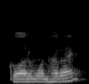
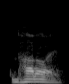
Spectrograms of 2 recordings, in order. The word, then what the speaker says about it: কর্মধারয়: দ্বন্দ দয় বয় দন্দন দয় দ্বন্দ তারপরে কি কর্মধারয় কর্ম ধারয় অনেকে ভুল করে একটু অন্যরকম উচ্চারণ করে ধারায় বলে কিন্তু দ্বারা কর্ম ধারয়।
